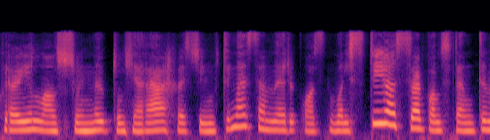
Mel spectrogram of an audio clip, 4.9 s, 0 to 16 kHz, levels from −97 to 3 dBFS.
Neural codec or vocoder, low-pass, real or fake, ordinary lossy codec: codec, 16 kHz, 0.5 kbps, FreqCodec, larger model; 7.2 kHz; fake; AAC, 48 kbps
